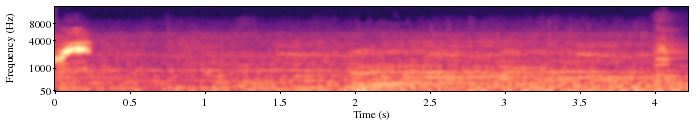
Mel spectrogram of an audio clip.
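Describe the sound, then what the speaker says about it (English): A helicopter arrives in the video game Firewatch, a low rumbling rotor drone heard steadily throughout at moderate distance, with voices briefly talking over it. "There's the helicopter."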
